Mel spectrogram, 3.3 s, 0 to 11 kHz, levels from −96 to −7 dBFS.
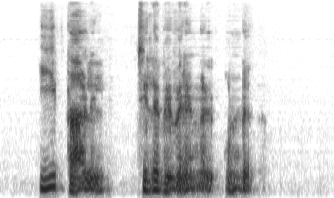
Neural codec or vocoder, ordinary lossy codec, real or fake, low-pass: vocoder, 22.05 kHz, 80 mel bands, HiFi-GAN; none; fake; none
